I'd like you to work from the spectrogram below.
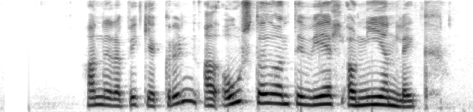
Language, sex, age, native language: Icelandic, female, 20-29, Icelandic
